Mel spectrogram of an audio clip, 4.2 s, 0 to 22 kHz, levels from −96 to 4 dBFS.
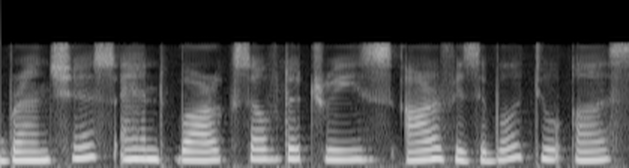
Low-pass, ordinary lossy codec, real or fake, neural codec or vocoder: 7.2 kHz; none; fake; codec, 16 kHz, about 1 kbps, DyCAST, with the encoder's durations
